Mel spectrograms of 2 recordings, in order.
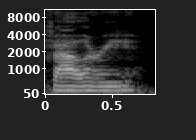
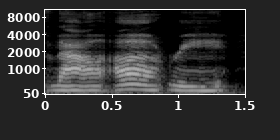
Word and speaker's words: Valerie: I think Valentine is how you say it for a girl, and Valentine is how you say it for a guy. Just like Valerie. For a girl, it's Valerie. For a boy, it's Valerie. Okay.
